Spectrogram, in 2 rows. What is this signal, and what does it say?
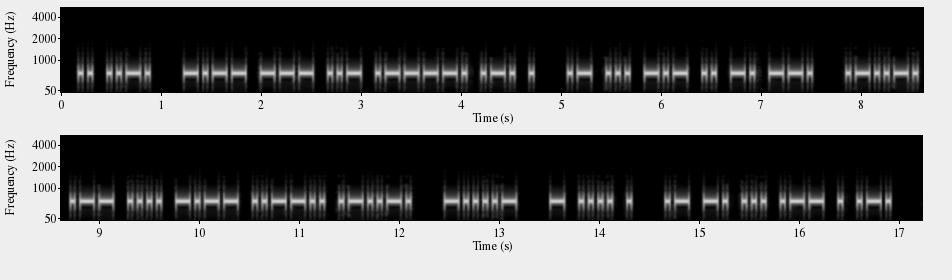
Morse code, heard as a keyed tone, about 25 wpm, 600 Hz. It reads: IF YOU'RE ASKING "WHY?" - THE ANSWER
